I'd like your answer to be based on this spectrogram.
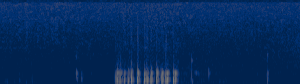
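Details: Woman's stomach growling recorded while she slept: a burst of gurgling, bubbling bowel sounds lasting under a second, with a few faint isolated gurgles around it, borborygmi.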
